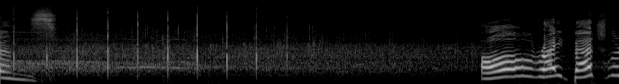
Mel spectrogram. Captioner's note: applause, cheering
